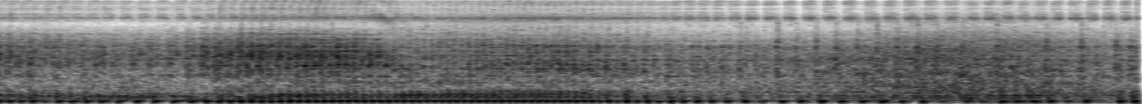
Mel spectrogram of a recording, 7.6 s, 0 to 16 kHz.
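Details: Suzuki Satria FU150 with a Keihin PE28 carburetor: a brief rev settles into a quick, even idle of about four firings a second, running clean.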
